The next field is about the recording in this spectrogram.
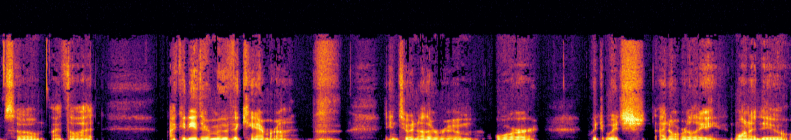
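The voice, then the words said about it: Whispering, soft NPR-style voice. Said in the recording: “Why is ... whispering? ... it's late at night, and it's my NPR voice.”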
